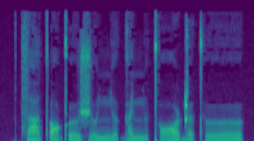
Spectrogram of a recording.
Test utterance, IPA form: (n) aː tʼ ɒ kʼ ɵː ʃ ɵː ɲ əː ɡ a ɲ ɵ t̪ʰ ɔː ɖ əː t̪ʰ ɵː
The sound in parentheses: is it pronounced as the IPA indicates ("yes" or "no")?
no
